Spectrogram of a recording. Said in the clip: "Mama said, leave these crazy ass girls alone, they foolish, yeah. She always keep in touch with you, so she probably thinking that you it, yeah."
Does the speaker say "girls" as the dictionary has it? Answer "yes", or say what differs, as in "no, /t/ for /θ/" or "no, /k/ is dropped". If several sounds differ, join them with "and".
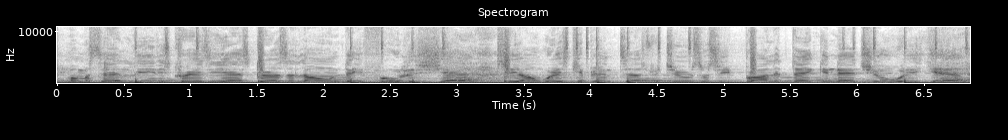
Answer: yes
